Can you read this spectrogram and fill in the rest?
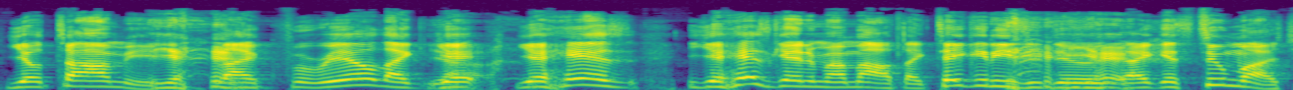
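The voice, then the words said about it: Put-on Bronx accent. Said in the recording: “we're going to do it in the accent of every borough ... Yeah, yeah, and the Bronx.”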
